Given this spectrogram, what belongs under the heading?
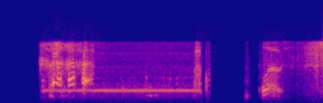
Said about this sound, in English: I'm calling your phone now. You don't hear it? I hear it. Is it in the car?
